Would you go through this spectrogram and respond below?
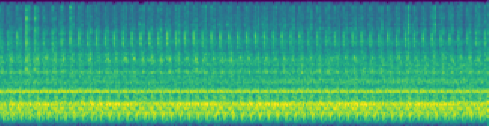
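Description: Home sewing machine stitching quilt blocks together, a steady fast whirring hum with rapid rhythmic needle clatter running continuously at an even speed, close and alone.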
